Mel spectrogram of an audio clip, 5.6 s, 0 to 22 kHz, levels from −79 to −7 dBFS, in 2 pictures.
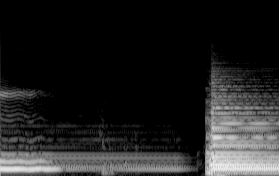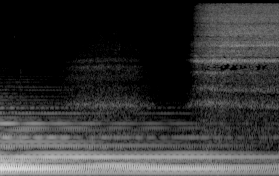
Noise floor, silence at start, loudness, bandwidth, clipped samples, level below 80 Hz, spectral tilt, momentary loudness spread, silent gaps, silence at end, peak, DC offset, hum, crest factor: -41 dBFS; 0 s; -21 LUFS; over 20 kHz; under 0.1%; -42 dBFS; -7 dB/octave; 25 LU; none; 0 s; -2 dBFS; under 0.1%; none; 18 dB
